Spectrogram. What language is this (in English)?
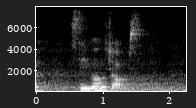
English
